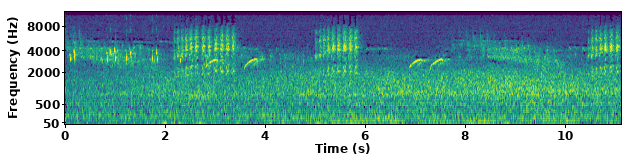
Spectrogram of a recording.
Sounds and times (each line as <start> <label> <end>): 0.0 several birds 11.1
0.0 street-noice 11.1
